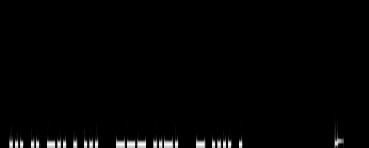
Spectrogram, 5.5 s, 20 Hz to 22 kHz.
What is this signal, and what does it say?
Morse code, heard as a keyed tone, about 31 wpm, 700 Hz. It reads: SIDES OF THE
